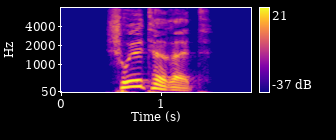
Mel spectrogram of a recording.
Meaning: second-person plural subjunctive I of schultern
- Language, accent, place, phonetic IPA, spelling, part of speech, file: German, Germany, Berlin, [ˈʃʊltəʁət], schulteret, verb, De-schulteret.ogg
